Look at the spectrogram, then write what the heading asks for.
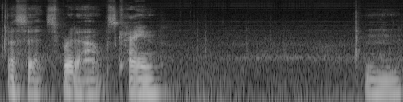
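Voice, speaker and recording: A man's voice: lowish voice, completely flat delivery, slow, a little hiss or hum. A British man giving casual gameplay commentary as a gaming YouTuber, muttering running reactions to the play.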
